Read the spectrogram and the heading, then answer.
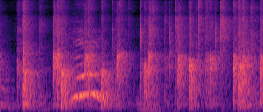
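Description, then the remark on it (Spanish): An audience at the Espacio Bohemio show in San Luis applauds with dense, steady clapping, and voices and a brief shout or cheer rise over the clapping early on before it continues in uneven waves. “Un aplauso para todos los que están acá.”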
